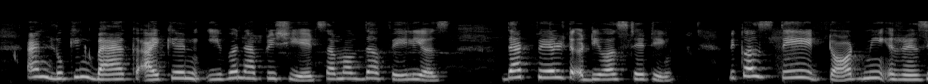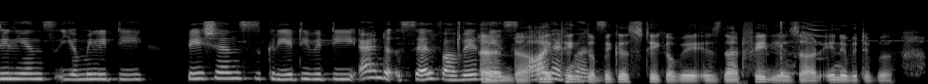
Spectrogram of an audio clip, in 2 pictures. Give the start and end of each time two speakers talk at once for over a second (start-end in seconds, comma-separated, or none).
14.1-15.3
